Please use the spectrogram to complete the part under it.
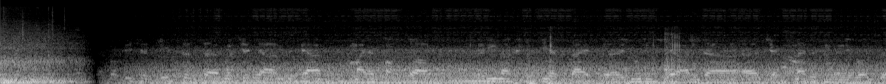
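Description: A car's engine hums and its tyres roar steadily on the road, heard from inside the car.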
